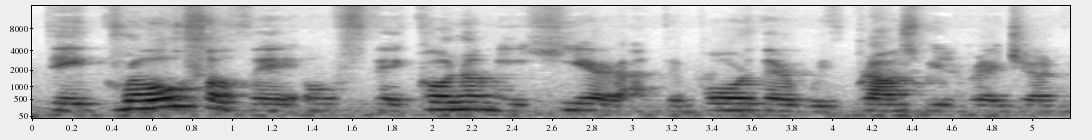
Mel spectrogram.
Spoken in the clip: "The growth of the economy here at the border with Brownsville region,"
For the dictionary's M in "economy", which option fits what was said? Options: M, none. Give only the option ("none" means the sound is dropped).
M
